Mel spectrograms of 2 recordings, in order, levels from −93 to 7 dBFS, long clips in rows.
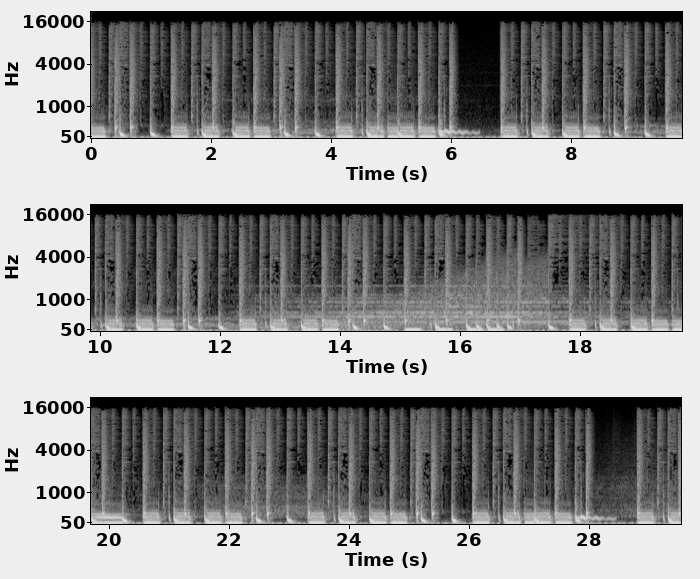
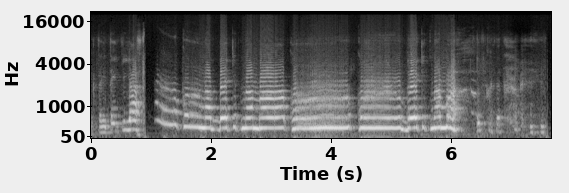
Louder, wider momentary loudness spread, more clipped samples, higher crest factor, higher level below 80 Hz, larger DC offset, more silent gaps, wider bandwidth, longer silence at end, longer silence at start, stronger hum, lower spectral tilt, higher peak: second, -16 LUFS vs -11 LUFS; second, 4 LU vs 18 LU; neither; first, 14 dB vs 8 dB; first, -16 dBFS vs -44 dBFS; first, 2% vs under 0.1%; neither; first, 15.5 kHz vs 10.5 kHz; about the same, 0 s vs 0.1 s; second, 0 s vs 0.15 s; neither; about the same, -6 dB/octave vs -5.5 dB/octave; first, 0 dBFS vs -4 dBFS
